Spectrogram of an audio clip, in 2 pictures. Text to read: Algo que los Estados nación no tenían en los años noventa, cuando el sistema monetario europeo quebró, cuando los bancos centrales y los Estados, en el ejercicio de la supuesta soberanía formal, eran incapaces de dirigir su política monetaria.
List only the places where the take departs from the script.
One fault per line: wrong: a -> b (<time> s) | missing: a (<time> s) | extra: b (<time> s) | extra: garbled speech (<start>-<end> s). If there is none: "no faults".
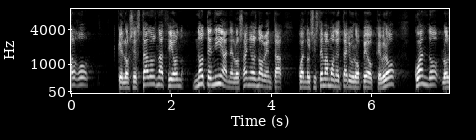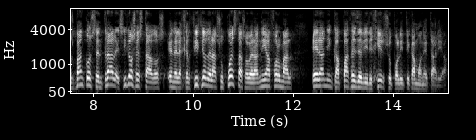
no faults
